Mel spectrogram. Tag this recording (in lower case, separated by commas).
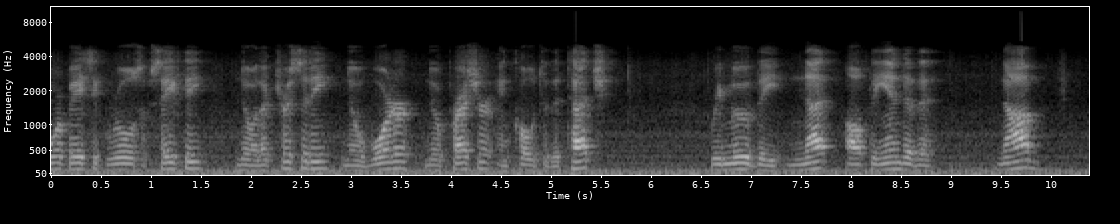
speech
